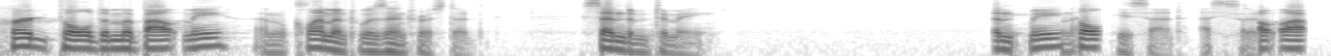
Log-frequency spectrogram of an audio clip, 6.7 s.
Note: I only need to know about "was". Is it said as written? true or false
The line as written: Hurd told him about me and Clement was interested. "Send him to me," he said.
true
